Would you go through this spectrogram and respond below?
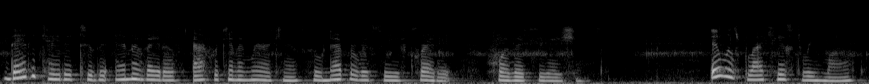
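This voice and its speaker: A woman storyteller reading a children's picture book aloud with expression. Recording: muffled, low-fidelity audio.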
